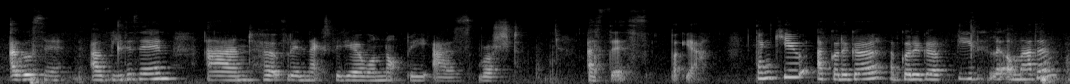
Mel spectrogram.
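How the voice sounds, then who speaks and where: With a medium-pitched, fairly bright voice, the young vlogger from Hull, Yorkshire, England, rambles casually and frankly to her viewers in a Yorkshire accent. There's a little hiss or hum on the recording.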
